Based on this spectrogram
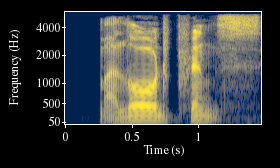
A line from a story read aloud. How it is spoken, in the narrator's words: his deep voice rumbled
